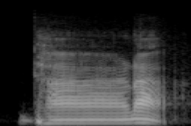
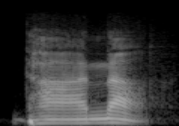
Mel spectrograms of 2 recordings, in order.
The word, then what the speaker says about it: ढाणा: लेकिन ये वाला जो न है इसका प्रोनाउंसिएशन ण है, ण। ढाणा, ढाना, इस तरह से नहीं बोलेंगे, ढाना इस तरह से नहीं बोलेंगे, बल्कि क्या बोलेंगे, ढाणा।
